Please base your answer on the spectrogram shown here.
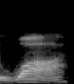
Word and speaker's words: Vav: Every time you have the O sound, you either have the letter Vav, or what somebody would pronounce as a W-A-W, Wah, or it's got a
